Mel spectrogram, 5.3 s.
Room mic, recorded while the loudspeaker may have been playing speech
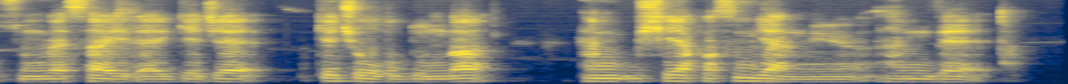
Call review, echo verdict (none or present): present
